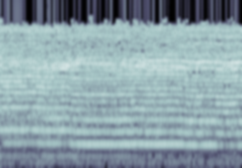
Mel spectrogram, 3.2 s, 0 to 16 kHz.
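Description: A power reaming tool whines steadily against the cylinder of an EVA 3KS high-security lock with anti-drill pins, a loud, continuous high-pitched motor drone with layered harmonic tones and a rough, gritty rumble underneath, unbroken for the whole stretch.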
